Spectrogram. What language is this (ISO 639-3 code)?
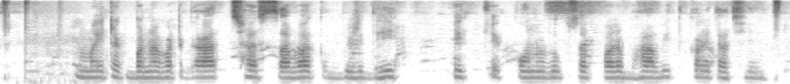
mai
